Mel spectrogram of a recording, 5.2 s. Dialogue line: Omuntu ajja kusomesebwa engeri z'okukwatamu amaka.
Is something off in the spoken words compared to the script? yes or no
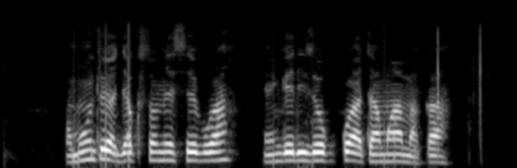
yes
